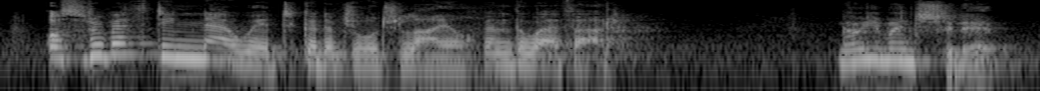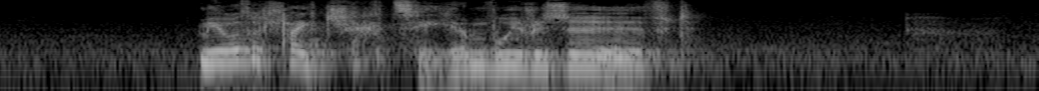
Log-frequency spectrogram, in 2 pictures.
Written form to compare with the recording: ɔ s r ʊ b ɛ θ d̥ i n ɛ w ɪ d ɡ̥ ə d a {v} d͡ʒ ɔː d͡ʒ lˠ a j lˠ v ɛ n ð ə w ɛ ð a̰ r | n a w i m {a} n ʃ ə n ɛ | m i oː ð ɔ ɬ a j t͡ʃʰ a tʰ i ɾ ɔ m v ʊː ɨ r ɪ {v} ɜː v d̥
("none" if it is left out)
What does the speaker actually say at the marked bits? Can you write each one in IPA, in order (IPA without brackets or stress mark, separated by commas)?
v, ɛ, z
